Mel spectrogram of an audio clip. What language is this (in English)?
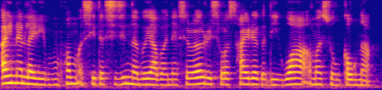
Manipuri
